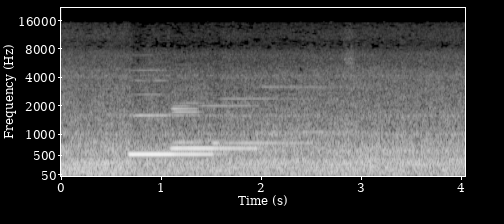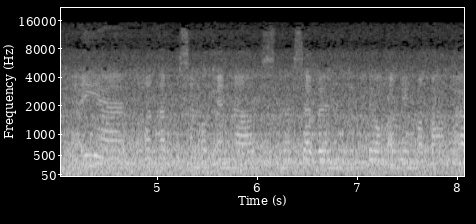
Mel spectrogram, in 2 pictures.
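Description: A short electronic chime of several clear notes stepping upward in pitch, the loudest sound here, like a public-address attention chime, over the steady hum of a busy waiting hall; voices follow in the second half.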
